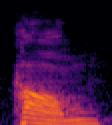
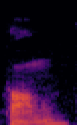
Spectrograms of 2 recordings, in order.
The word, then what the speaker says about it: comb: And the next one, the next tip and trick, B is silent if a word ends in MB. Here, tomb, om, comb, limb, nam, thumb, and dam.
